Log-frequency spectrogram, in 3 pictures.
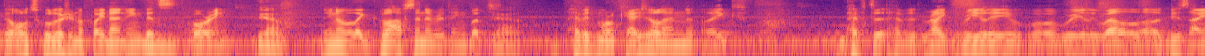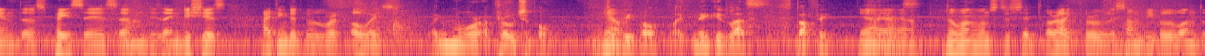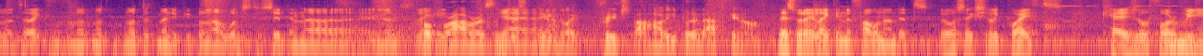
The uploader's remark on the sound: We recorded the interview in KRO Kitchen during the morning prep, so please excuse the noises in the background, especially in the beginning of the interview, as some technicians were repairing an air duct or something. Chatting about all this with the backdrop of the knives hitting the chopping board and breathing in the smells is truly magical.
